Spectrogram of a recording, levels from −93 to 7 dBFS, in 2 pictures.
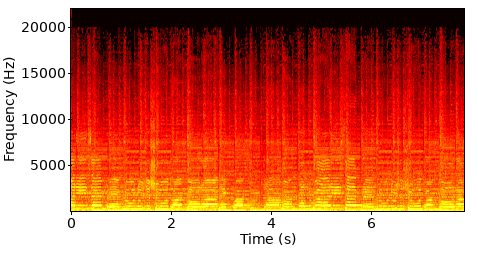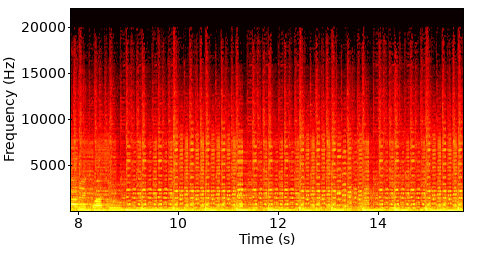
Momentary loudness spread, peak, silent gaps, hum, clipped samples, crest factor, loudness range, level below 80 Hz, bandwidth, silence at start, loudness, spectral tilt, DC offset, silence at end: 5 LU; 0 dBFS; none; none; under 0.1%; 12 dB; 3 LU; -24 dBFS; 16 kHz; 0 s; -14 LUFS; -5.5 dB/octave; under 0.1%; 0 s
